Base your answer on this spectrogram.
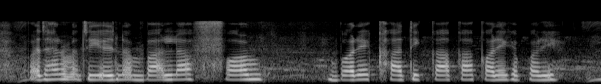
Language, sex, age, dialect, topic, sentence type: Bhojpuri, female, 18-24, Northern, banking, question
